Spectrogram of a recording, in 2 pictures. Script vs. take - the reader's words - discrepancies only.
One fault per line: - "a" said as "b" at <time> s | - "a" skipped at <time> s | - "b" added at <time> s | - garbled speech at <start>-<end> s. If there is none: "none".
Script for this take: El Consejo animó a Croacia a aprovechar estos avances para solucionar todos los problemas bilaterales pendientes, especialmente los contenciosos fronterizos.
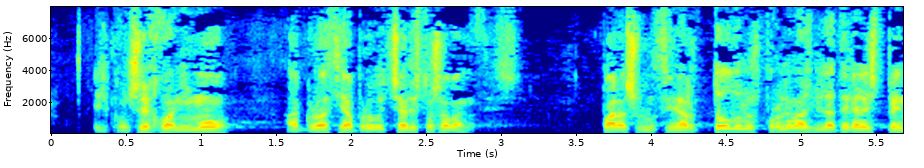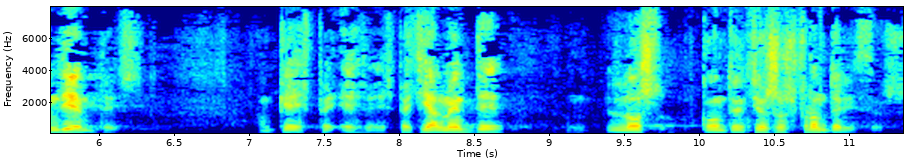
none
